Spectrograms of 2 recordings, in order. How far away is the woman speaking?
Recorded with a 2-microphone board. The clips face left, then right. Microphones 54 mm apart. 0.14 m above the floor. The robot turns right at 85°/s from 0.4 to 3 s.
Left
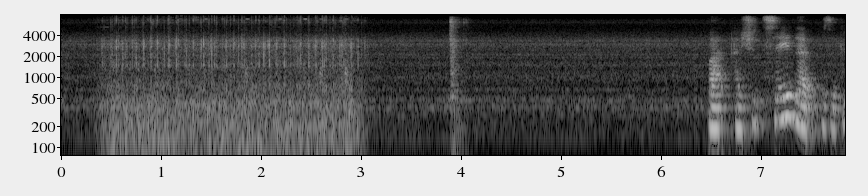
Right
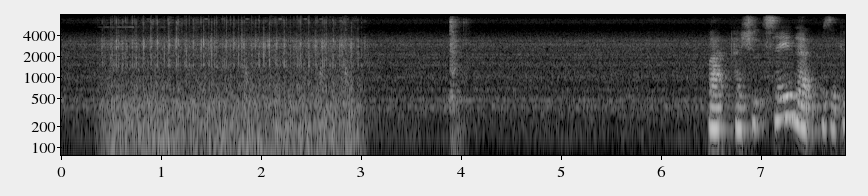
About 1.2 m.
